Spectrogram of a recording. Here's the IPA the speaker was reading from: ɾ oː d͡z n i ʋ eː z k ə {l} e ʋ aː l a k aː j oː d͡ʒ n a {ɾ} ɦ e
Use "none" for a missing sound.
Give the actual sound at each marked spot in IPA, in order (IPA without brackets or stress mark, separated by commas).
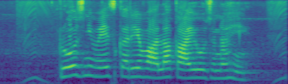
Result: ɾ, none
